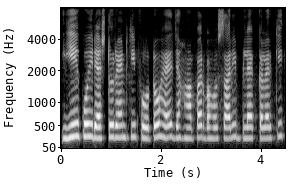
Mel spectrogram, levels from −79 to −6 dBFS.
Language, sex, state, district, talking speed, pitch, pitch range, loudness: Hindi, female, Madhya Pradesh, Dhar, 175 wpm, 245 Hz, 235-260 Hz, -16 LUFS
